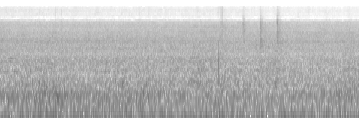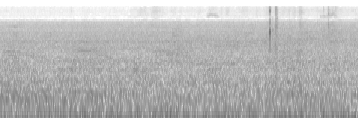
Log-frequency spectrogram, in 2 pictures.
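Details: Steady street traffic rumbles throughout, with a few faint clicks and no animal calls.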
